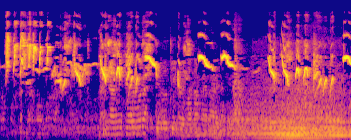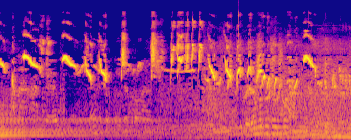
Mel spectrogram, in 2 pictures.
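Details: Varied oriental magpie-robin song, meant to set silent magpie-robins singing, with rapid sequences of looping whistles and harsh chatter, with a faint low hum underneath.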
